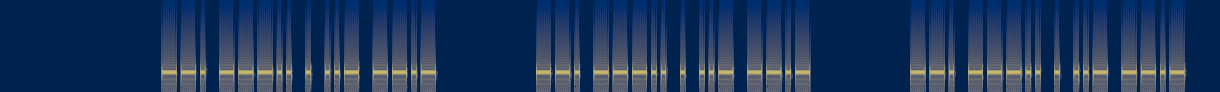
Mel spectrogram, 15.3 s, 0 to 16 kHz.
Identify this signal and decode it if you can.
Morse code, heard as a keyed tone, about 20 wpm, 700 Hz. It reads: G8EUQ G8EUQ G8EUQ
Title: DXCC-100 Call Signs - 5 Characters - Repeated 3x - 20wpm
